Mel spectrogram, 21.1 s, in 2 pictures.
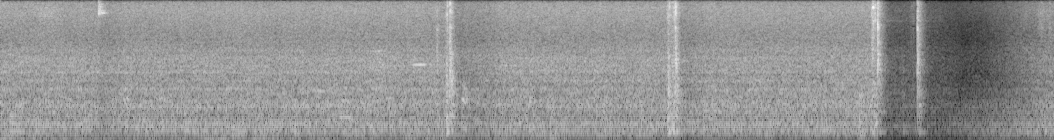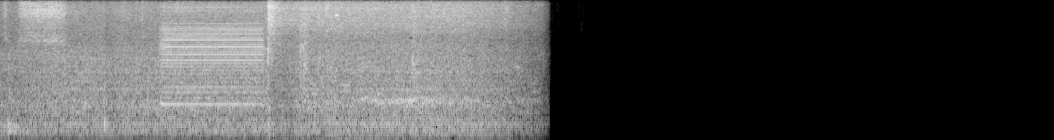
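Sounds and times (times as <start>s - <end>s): transit train rumbling: 0.0s - 16.0s.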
